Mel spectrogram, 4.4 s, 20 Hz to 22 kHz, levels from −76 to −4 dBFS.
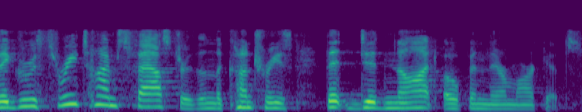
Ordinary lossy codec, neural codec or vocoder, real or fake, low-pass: AAC, 48 kbps; none; real; 7.2 kHz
